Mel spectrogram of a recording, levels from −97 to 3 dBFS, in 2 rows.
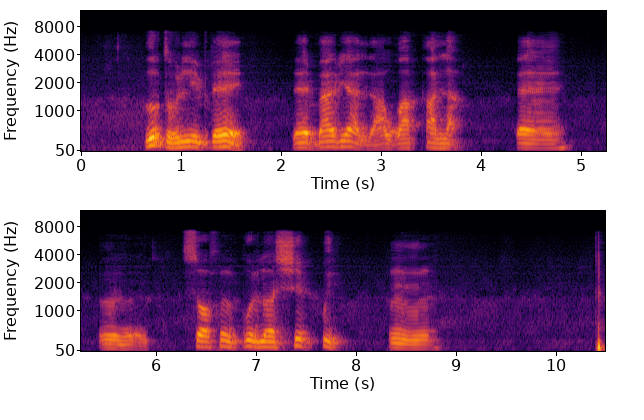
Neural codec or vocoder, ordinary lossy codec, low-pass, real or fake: codec, 16 kHz, 0.8 kbps, ZipCodec; none; 7.2 kHz; fake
